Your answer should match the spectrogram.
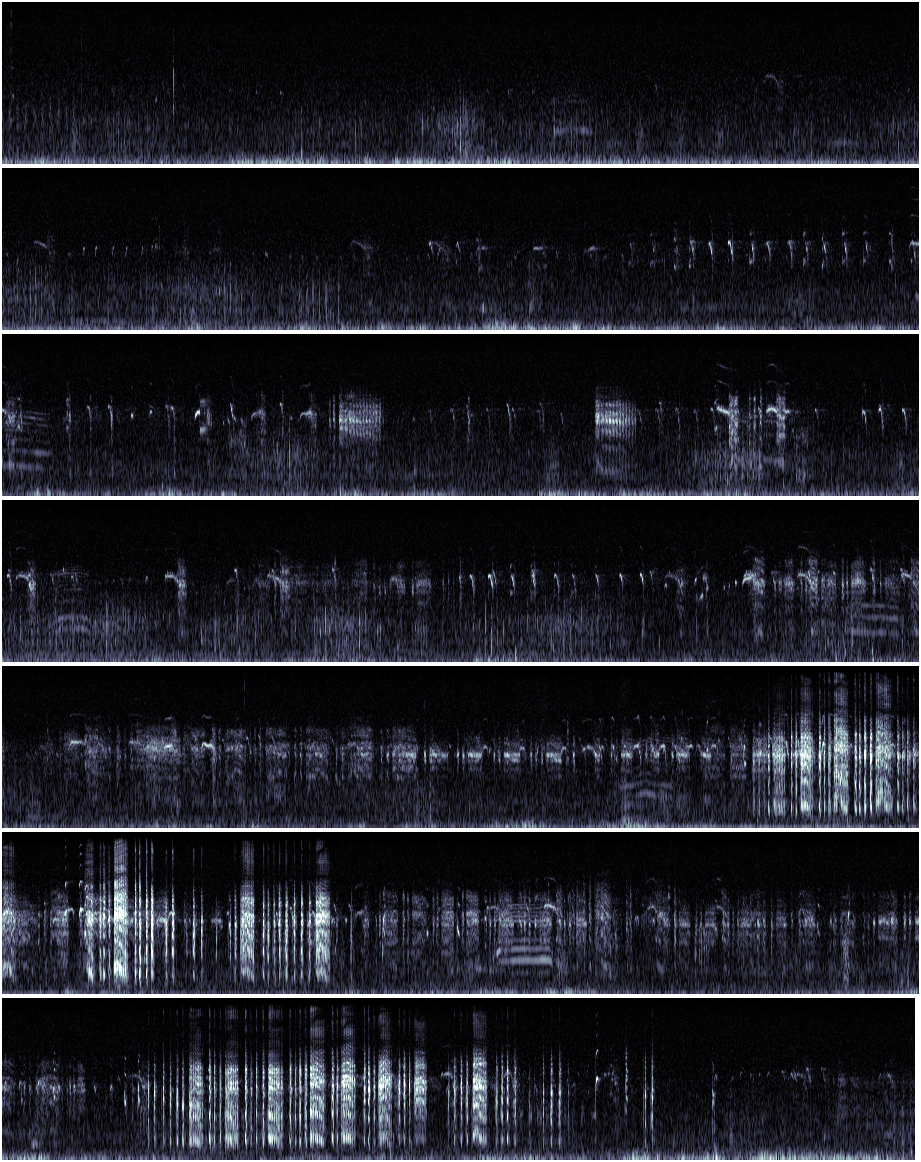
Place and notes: Sat on the rocks outside Nesbister Böd, Whiteness, Shetland Islands, UK - Listening to terns, wind, sheep and otters outside the camping böd
The böd at Nesbister is in a truly beautiful situation, a fifteen minute walk from where you can dump a car, perched at the edge of the water, at the end of a small, rocky peninsula. There is a chemical toilet and a cold tap there, and it's an old fishing hut. People who have stayed there in the past have adorned the ledge of the small window with great beach finds; bones, shells, pretty stones, pieces of glass worn smooth by the sea, and driftwood. There is a small stove which you can burn peat in, and I set the fire up, ate a simple dinner of cheese and rice cakes, then ventured out onto the rocks to listen to everything around me. Terns are the loudest thing in the evening by Nesbister, but the sheep who graze all around the peninsula were doing their evening time greetings, and the otters who live on a tiny island quite near to the böd were shyly going for their swims.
